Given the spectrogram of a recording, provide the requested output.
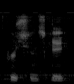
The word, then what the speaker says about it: Prusinski: Yes, I attended it was the August 4th meeting, and I was primarily interested in meeting Megan Prusienski. Is that how you say her name? Prusinski. What? Prusinski.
